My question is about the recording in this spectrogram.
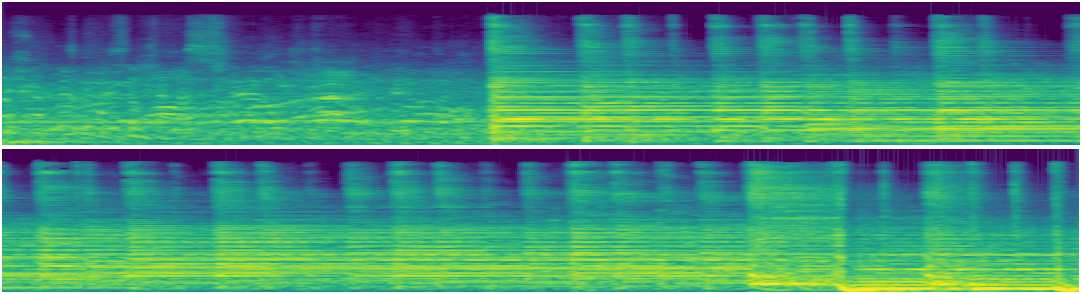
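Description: Acoustic guitar strummed, starting suddenly about two seconds in after a few seconds of voices. A full band's drum kit and bass come in near the end.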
